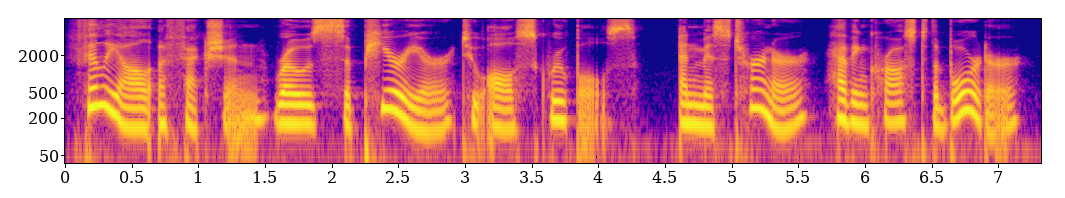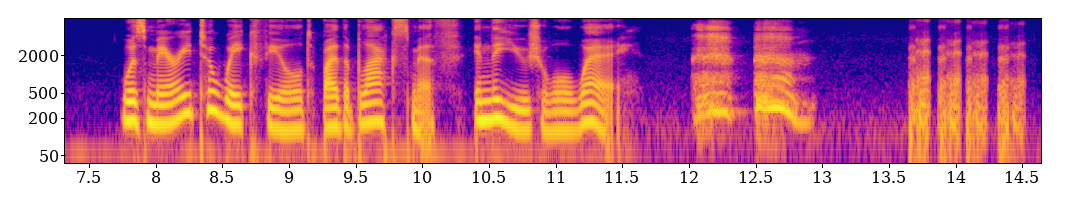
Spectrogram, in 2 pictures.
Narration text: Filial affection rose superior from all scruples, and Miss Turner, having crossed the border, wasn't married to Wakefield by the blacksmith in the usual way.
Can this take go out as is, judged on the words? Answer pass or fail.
fail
